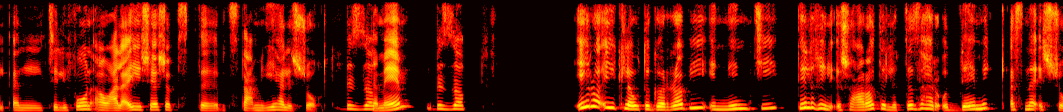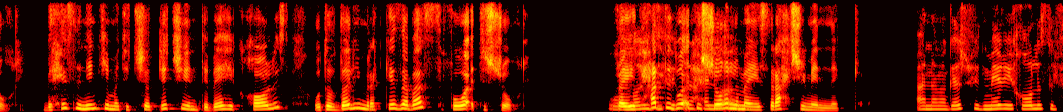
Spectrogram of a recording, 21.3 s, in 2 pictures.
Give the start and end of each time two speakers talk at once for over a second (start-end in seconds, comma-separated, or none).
16.8-18.2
